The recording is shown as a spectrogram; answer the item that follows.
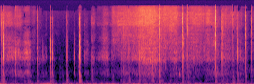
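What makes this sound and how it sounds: Long acrylic nails tap and scratch the printed bottom inside a large, empty, flat brown kraft cardboard box tray. Quick, dry taps with a bright click ring out over a continuous soft scratching hiss. A low, dull thump sits under each tap.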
